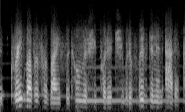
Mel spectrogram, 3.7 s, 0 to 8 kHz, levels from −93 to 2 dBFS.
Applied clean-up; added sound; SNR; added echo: neural mask model RNNoise.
